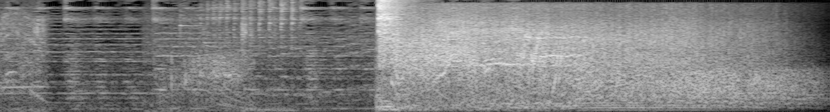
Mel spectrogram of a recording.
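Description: Dramatic soundtrack music, then about halfway through a sudden, loud explosion sound effect that keeps rumbling for about three seconds.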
